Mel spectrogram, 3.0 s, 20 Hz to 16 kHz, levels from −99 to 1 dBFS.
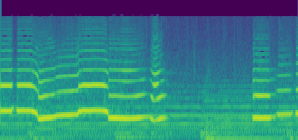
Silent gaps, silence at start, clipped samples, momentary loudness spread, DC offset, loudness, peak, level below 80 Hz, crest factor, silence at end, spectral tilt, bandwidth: none; 0 s; under 0.1%; 16 LU; under 0.1%; -13 LUFS; -4 dBFS; -36 dBFS; 10 dB; 0 s; -4.5 dB/octave; 10.5 kHz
